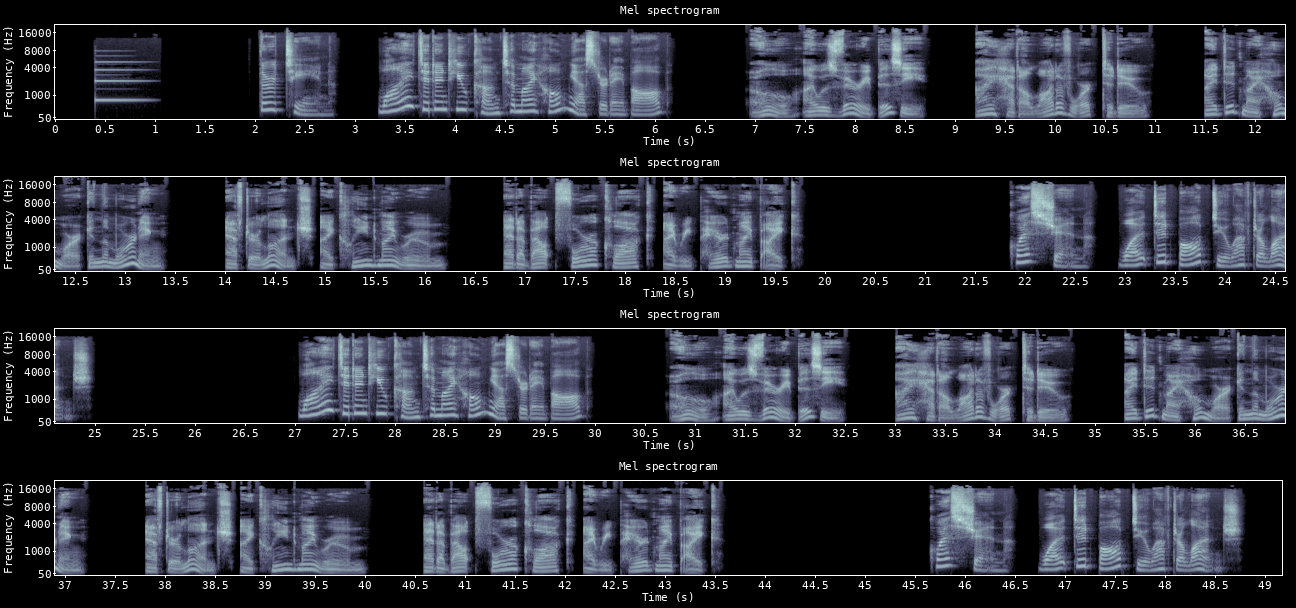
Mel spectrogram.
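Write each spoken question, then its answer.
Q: What did Bob do after lunch?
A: He cleaned his room.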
